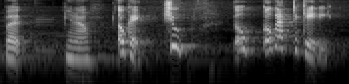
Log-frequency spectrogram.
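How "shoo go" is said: usual speaking voice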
